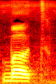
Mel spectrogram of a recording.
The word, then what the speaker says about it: birth: ठीक है, फिर बर्थ, BERTH बर्थ हो तो भी, और BIRTH बर्थ हो तो भी, बर्थ। ठीक है ना, अर की ध्वनि आ रही है ये, तो ये अर का साउंड है यहाँ पर बीच में, और फिर है थ, बर्थ।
